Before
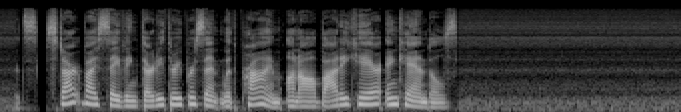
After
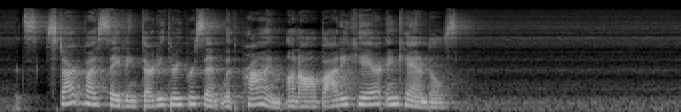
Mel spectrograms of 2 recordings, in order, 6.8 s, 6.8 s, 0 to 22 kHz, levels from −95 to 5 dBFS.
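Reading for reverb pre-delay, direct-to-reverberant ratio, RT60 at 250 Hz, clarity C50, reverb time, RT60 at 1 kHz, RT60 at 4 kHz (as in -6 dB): 18 ms, 8.5 dB, 0.70 s, 11.0 dB, 0.80 s, 0.85 s, 0.75 s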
